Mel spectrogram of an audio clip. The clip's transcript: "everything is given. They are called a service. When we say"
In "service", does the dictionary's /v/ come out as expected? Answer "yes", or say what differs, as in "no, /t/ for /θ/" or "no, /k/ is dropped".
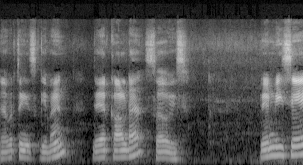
yes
